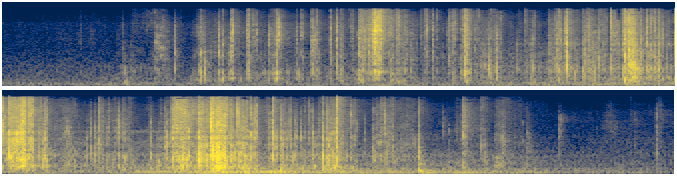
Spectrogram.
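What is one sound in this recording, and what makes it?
A foil wrapper crinkles and tears as it is ripped open.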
